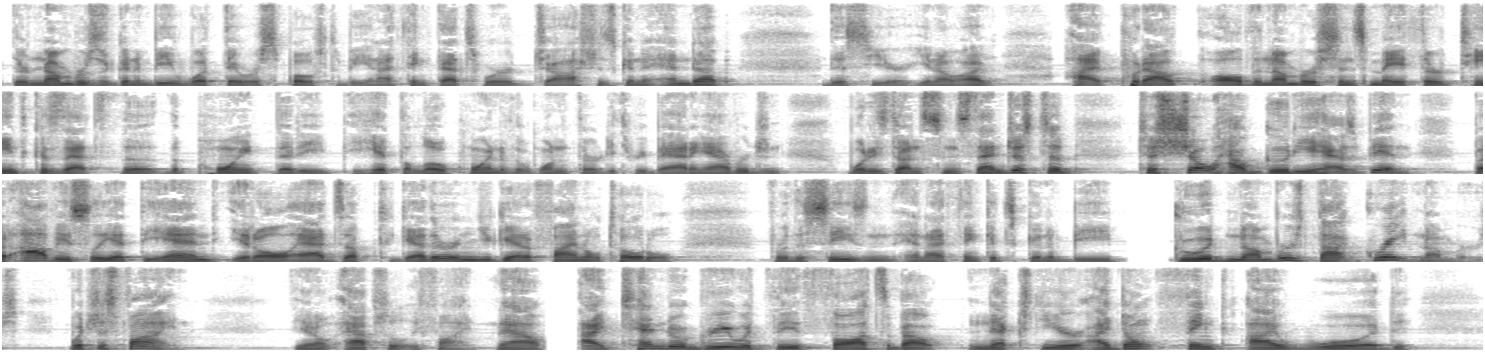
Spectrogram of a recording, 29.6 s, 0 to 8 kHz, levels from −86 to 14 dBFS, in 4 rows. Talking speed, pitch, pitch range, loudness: 250 wpm, 120 Hz, 105-145 Hz, -19 LUFS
